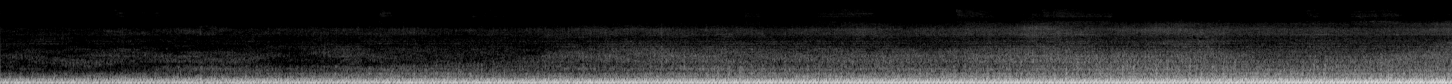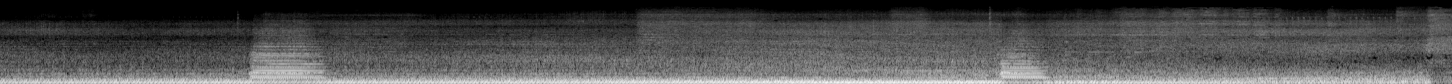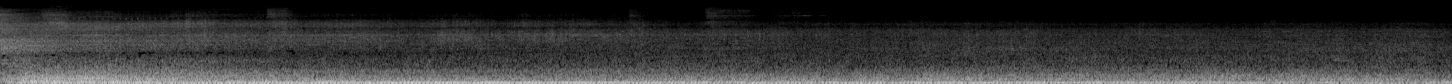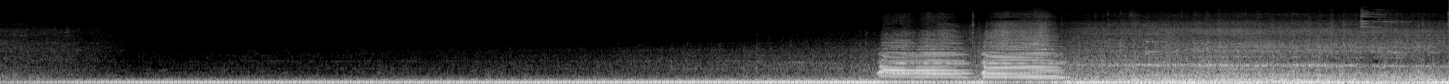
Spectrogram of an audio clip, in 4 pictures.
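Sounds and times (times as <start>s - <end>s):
freight train cars rolling: 0.0s - 58.0s
low drone: 0.0s - 58.0s
locomotive air horn blasts: 17.0s - 18.0s, 24.4s - 25.8s, 52.3s - 54.5s.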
